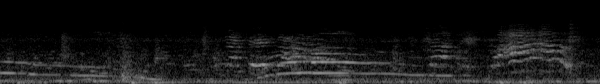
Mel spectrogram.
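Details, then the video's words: Cats yelling at each other in a fight, trading drawn-out whining yowls that slide up and down in pitch, partly masked by a constant low hum and background noise. "cats yelling each other"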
